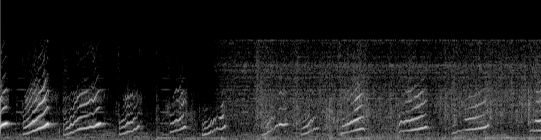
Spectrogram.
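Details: A guinea pig undergoing veterinary treatment, including eye drops, injection, light therapy, moisturizing and brushing, gives loud, rising squealing whistles, repeated roughly every half second.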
